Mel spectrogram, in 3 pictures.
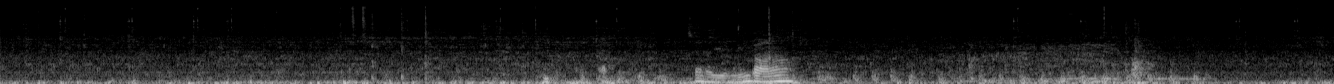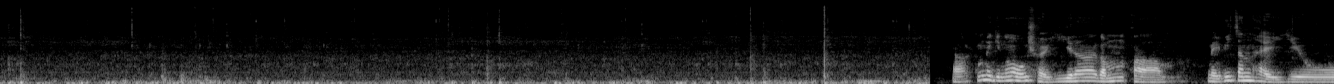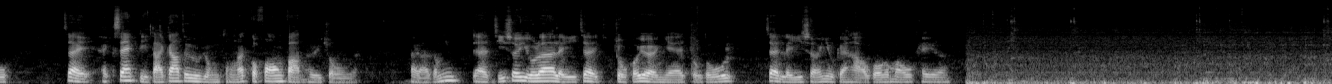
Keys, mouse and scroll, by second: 0.2 middle click, 0.6 alt+click, 1.3 click, 2.3 alt+click, 2.7 middle click, 2.9-4.1 scroll up 3, 4.1-5.0 shift+middle drag, 5.0 alt+click, 5.4-6.0 scroll down 1, 6.0-8.5 drag, 8.9-10.1 middle drag, 10.1 alt+click, 10.8-12.3 drag, 12.4 alt+click, 13.0-14.0 drag, 14.0 scroll down 2, 14.2 middle click, 14.5 scroll up 2, 15.4 alt+click, 15.9-16.9 drag, 17.7-18.9 drag, 18.9 middle click, 19.6 alt+click, 20.4-21.5 drag, 21.5 scroll down 2, 21.6 Tab, 22.3 click, 22.4 scroll down 1, 22.5 KP_3, 23.1-24.0 scroll down 3, 24.0-25.5 scroll up 2, 25.5-26.5 scroll up 1, 26.7 middle click, 27.3-29.5 scroll down 1, 29.5-30.5 scroll up 3, 30.5 click, 31.8 click, 32.5-33.6 scroll down 4, 33.6 q, 34.7 click, 35.2-35.9 scroll down 2, 35.9-36.3 middle drag, 36.3 scroll down 1, 36.5 middle drag, 36.8 click, 37.4-38.9 drag, 39.0-39.9 middle drag, 39.9-40.0 drag.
